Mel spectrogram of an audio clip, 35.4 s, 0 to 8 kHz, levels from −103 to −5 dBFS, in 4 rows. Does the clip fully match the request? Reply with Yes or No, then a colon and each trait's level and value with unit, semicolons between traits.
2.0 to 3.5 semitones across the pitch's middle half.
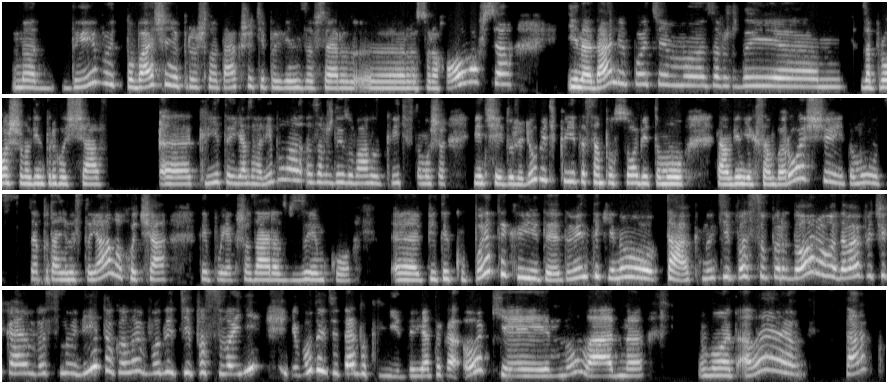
No: wide, 5.5 semitones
